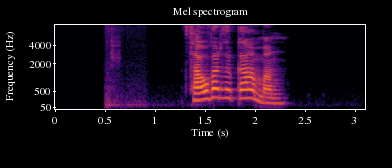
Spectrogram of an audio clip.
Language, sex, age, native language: Icelandic, female, 50-59, Icelandic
